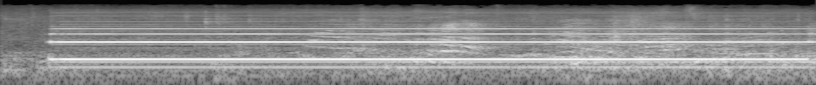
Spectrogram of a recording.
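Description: A loud, steady electronic tone made of several pitches sounding together, starting suddenly just after the start and holding at an even level without wavering.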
